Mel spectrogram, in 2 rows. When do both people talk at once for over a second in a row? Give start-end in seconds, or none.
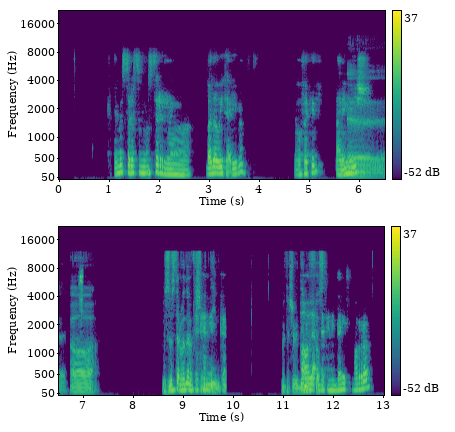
none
